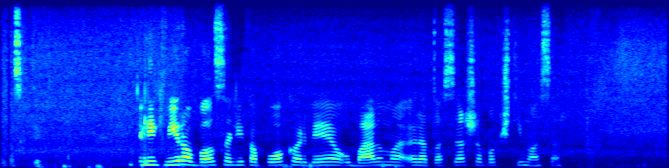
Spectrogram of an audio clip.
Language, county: Lithuanian, Kaunas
